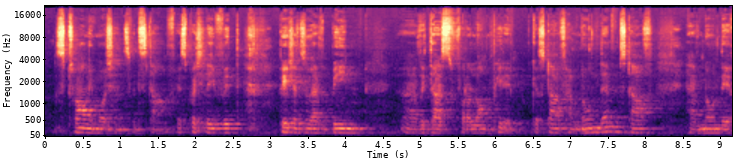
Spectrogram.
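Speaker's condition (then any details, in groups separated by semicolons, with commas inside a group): No condition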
